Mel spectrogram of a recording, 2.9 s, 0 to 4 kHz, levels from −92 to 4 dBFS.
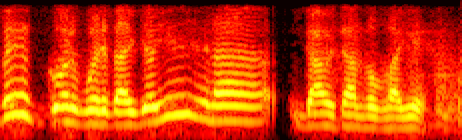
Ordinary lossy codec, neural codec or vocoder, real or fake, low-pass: AAC, 24 kbps; codec, 16 kHz, 1.1 kbps, Voila-Tokenizer; fake; 3.6 kHz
